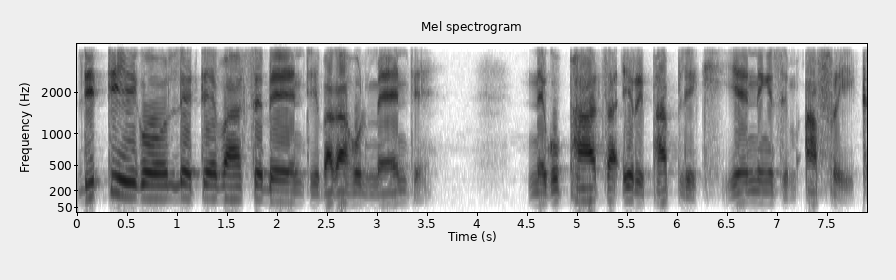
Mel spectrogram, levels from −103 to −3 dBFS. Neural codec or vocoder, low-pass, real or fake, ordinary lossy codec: none; 3.6 kHz; real; none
